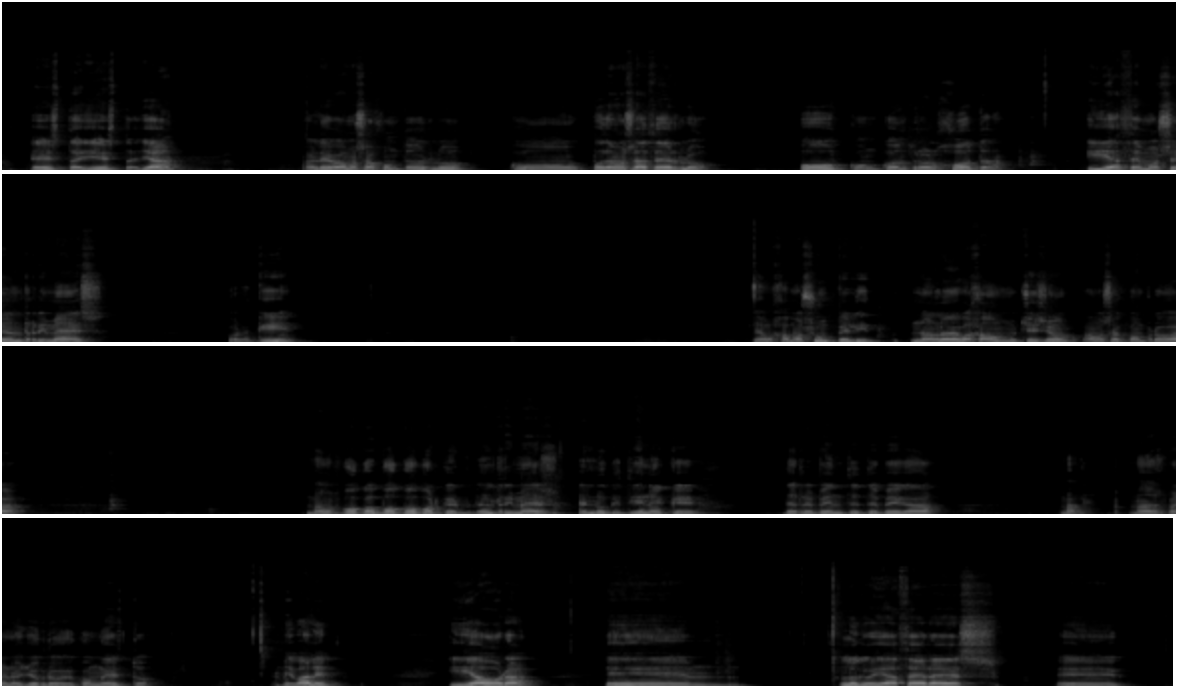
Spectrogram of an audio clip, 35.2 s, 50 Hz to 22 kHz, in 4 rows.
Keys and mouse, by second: 0.1-9.5 shift+middle drag, 7.5 ctrl+j, 9.5 click, 10.5-12.7 middle drag, 12.7-24.5 drag, 18.3 ctrl+z, 21.6 ctrl+z, 24.9-35.2 middle drag.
